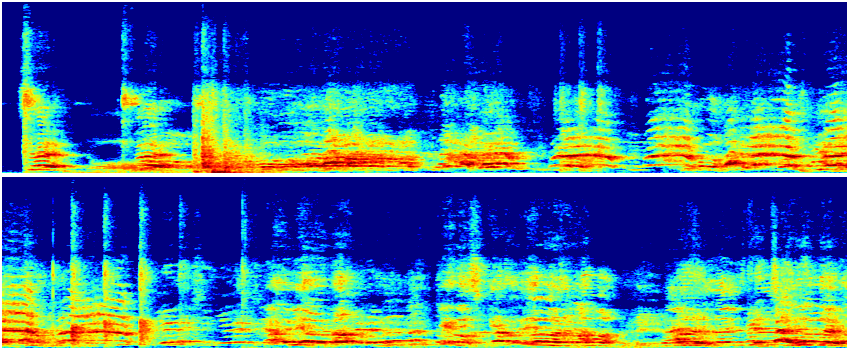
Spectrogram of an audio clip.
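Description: Young men shout and laugh loudly together close by.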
